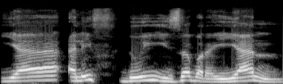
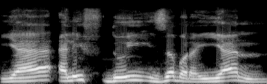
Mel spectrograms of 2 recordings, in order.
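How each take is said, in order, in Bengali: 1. শেষ সিলেবলটি ইয় ধ্বনি দিয়ে শুরু হয়। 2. শেষ সিলেবলটি ইয় ধ্বনি দিয়ে শুরু হয়।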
